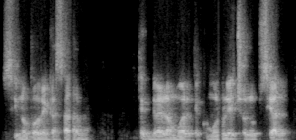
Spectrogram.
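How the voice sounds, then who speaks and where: A man voicing a tormented young man who laments in a soft, hushed voice. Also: a bass voice, completely flat delivery, slow pace, slight background noise, voice pushed down, full character voice. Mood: lamenting. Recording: roomy, distant mic.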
